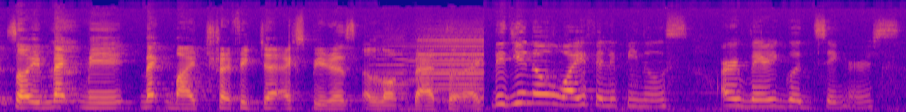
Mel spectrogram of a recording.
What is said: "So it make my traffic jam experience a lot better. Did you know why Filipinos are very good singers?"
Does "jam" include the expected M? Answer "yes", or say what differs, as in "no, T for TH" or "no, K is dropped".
no, M is dropped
